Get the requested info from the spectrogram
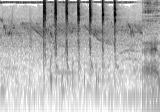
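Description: A quick, even run of about seven sharp clicks within a second, then a man's voice begins near the end.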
